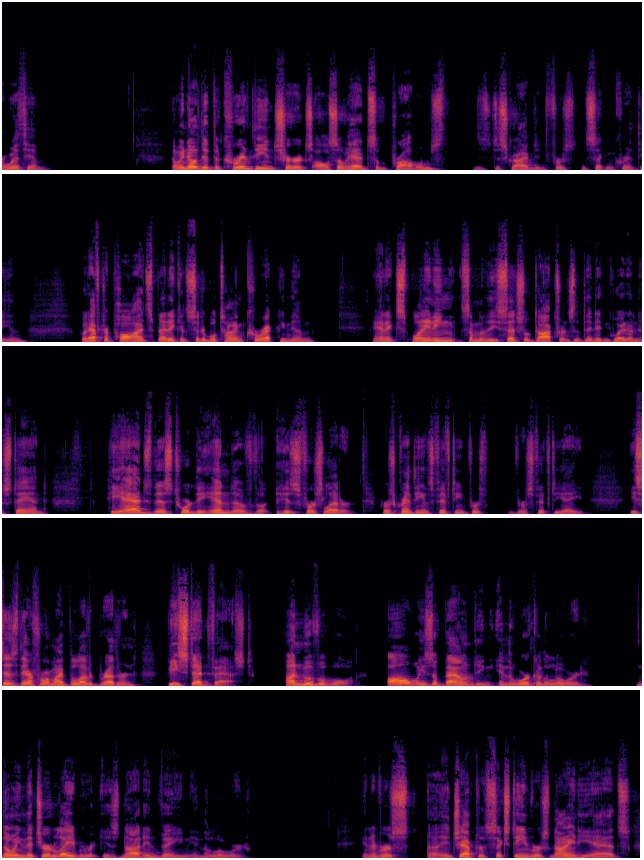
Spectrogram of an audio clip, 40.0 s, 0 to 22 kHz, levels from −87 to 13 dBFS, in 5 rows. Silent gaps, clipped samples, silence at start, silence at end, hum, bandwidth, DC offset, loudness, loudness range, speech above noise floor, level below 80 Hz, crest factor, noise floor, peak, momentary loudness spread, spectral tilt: 0.75-1.57 s, 5.75-5.88 s, 12.04-12.22 s, 22.21-22.32 s, 27.31-27.54 s, 28.68-28.81 s, 31.57-31.92 s, 35.21-36.09 s; under 0.1%; 0 s; 0.15 s; none; 16 kHz; under 0.1%; -28 LUFS; 8 LU; 37 dB; -76 dBFS; 22 dB; -64 dBFS; -6 dBFS; 16 LU; -4 dB/octave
